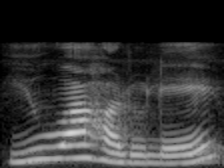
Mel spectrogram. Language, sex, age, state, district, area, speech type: Nepali, female, 18-30, West Bengal, Darjeeling, rural, spontaneous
